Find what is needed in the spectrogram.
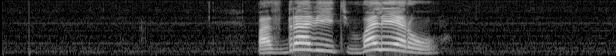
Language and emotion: Russian, positive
